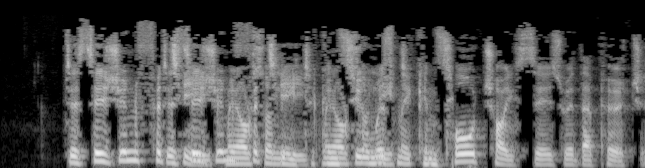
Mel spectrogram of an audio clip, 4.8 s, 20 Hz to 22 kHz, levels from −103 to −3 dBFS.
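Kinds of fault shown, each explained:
Low-bitrate audio saved at a high bitrate, throughout: nothing above 13.7 kHz remains, likely from an earlier low-bitrate MP3 whose losses the higher-rate re-save cannot restore.
Doubled audio track, 1.21 to 3.39 s: a second full-band copy at roughly equal level trails by about 0.7 s, starting and stopping abruptly, likely from two out-of-step copies mixed together.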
